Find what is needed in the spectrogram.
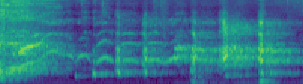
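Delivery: a long laugh, way up high. Real, not acted. Host laughing at a cricket noise on the stream, high squealing laugh.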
